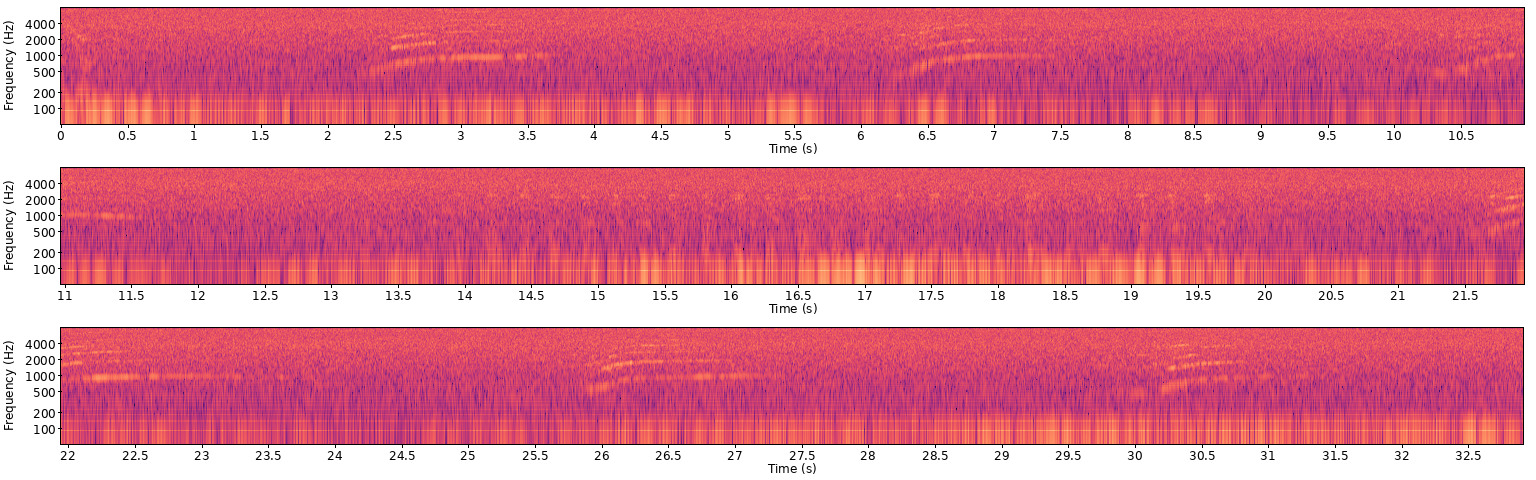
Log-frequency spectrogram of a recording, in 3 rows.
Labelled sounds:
2.4	3.8	humpback whale, 0.80 to 6.7 kHz
6.5	7.3	humpback whale, 0.80 to 2.0 kHz
10.6	11.6	humpback whale, 0.80 to 1.1 kHz
21.7	23.0	humpback whale, 0.80 to 6.6 kHz
26.0	27.2	humpback whale, 0.80 to 3.8 kHz
30.2	30.9	humpback whale, 0.80 to 3.7 kHz

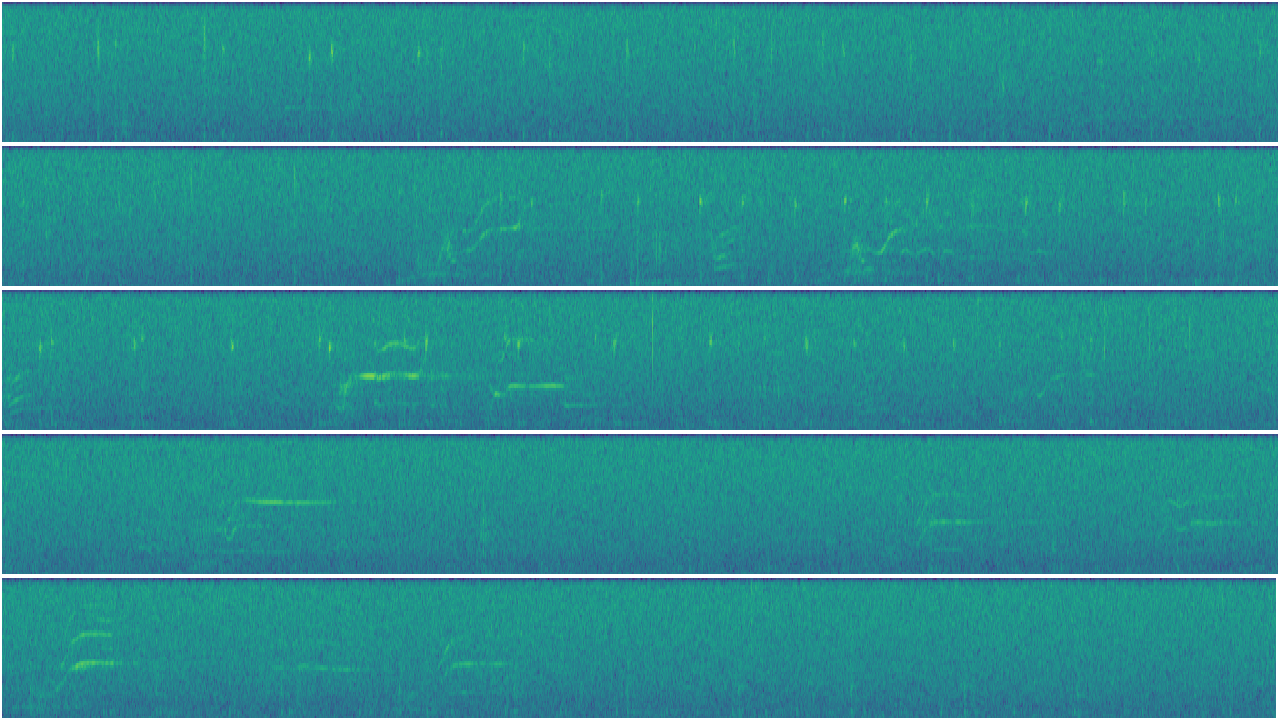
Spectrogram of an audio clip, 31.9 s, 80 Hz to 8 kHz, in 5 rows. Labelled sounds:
8.2	9.1	killer whale, offshore, 0.32 to 3.8 kHz
9.8	10.2	killer whale, offshore, 0.52 to 3.6 kHz
10.5	11.1	killer whale, offshore, 0.59 to 3.7 kHz
12.6	13.2	killer whale, offshore, 0.73 to 3.7 kHz
14.3	15.8	killer whale, offshore, 1.1 to 3.5 kHz
20.2	21.1	killer whale, offshore, 1.2 to 4.5 kHz
23.7	24.2	killer whale, offshore, 1.3 to 4.8 kHz
24.8	26.3	killer whale, offshore, 1.2 to 6.7 kHz
26.8	28.2	killer whale, offshore, 1.3 to 4.9 kHz

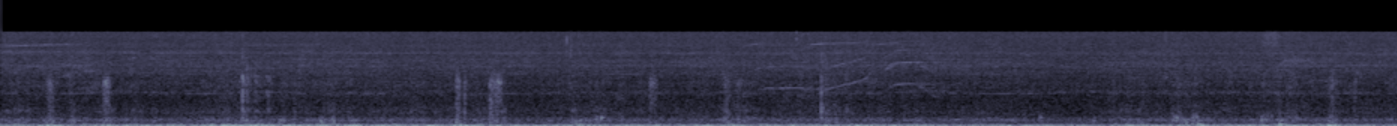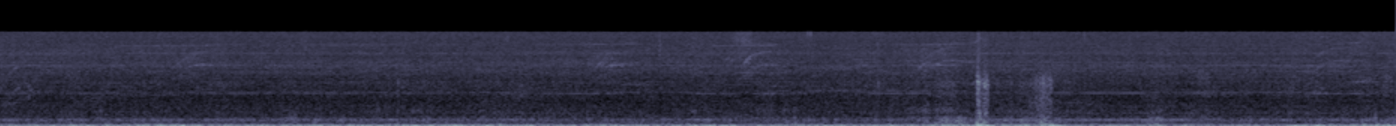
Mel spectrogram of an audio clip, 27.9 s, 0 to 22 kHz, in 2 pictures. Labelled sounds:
7.9	9.3	killer whale, 1.3 to 6.0 kHz
15.3	16.1	killer whale, 2.0 to 5.5 kHz
19.8	20.2	killer whale, 2.5 to 5.2 kHz

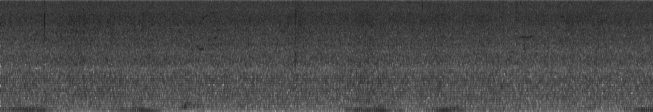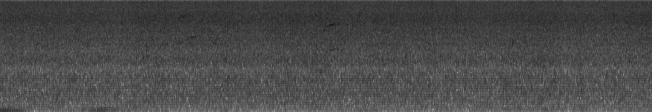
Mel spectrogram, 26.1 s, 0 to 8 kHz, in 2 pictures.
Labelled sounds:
10.4	10.7	humpback whale, 2.7 to 3.0 kHz

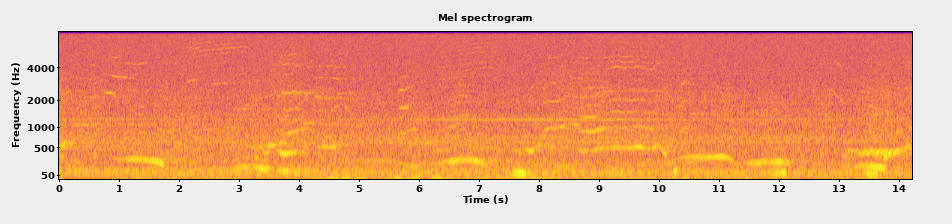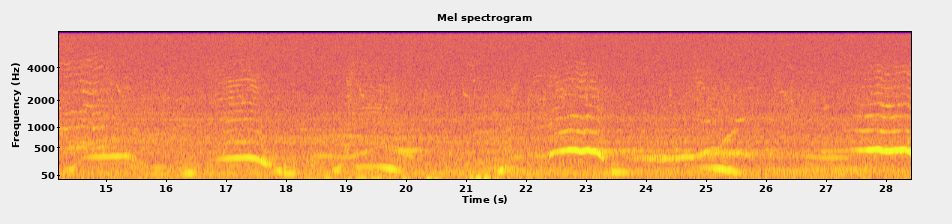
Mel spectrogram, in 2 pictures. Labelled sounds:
0.9	3.2	humpback whale, 2.8 to 6.7 kHz
3.7	4.8	humpback whale, 0.80 to 3.3 kHz
5.6	5.9	humpback whale, 2.5 to 2.8 kHz
6.9	9.9	humpback whale, 0.83 to 5.0 kHz
14.2	14.9	humpback whale, 0.80 to 4.5 kHz
17.0	17.5	humpback whale, 1.8 to 3.2 kHz
19.3	19.6	humpback whale, 1.6 to 1.8 kHz
22.5	23.2	humpback whale, 0.80 to 3.7 kHz
27.4	28.4	humpback whale, 0.83 to 3.7 kHz

